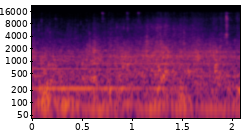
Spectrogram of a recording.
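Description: Boat engine running steadily at idle, with wind rumbling on the microphone.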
